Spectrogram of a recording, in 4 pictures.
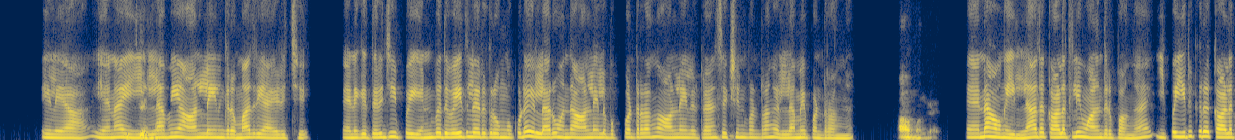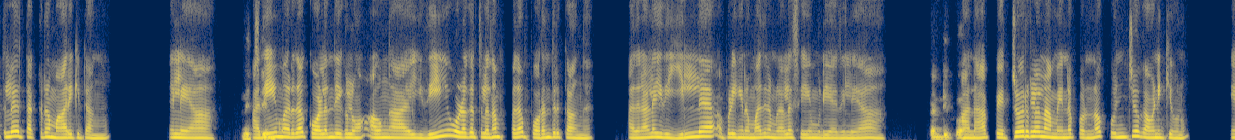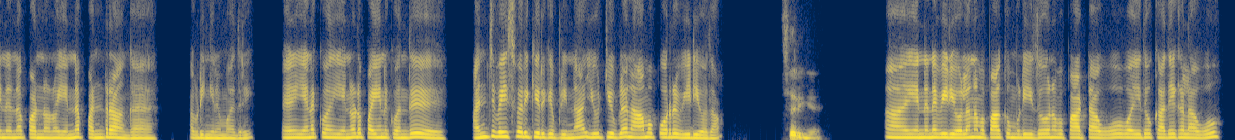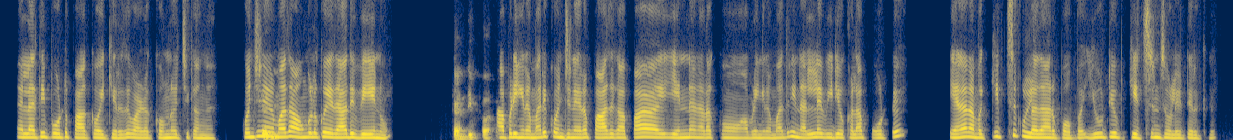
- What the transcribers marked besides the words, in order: in English: "ஆன்லைங்குற"; in English: "ஆன்லைன்ல புக்"; in English: "ஆன்லைன்ல ட்ரான்சாக்ஷன்"; in English: "கிட்ஸுக்குள்ள"; in English: "கிட்ஸ்ன்னு"
- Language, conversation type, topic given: Tamil, podcast, குழந்தைகள் ஆன்லைனில் இருக்கும் போது பெற்றோர் என்னென்ன விஷயங்களை கவனிக்க வேண்டும்?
